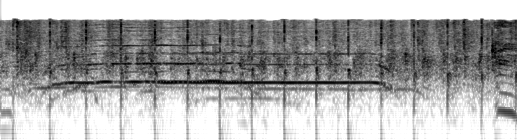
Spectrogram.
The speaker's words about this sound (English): And how about a hand for Laura House?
